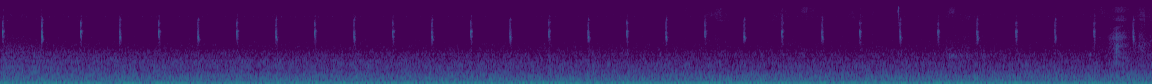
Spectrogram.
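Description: Steady road rumble inside a car driving north, a constant close drone with a faint regular ticking running throughout and no talk.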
